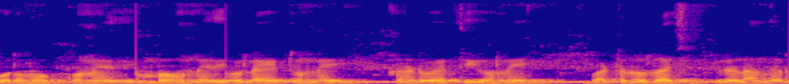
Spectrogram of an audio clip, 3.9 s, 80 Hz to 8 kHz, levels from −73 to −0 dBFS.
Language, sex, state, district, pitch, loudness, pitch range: Telugu, male, Andhra Pradesh, Srikakulam, 110 Hz, -16 LUFS, 110-115 Hz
